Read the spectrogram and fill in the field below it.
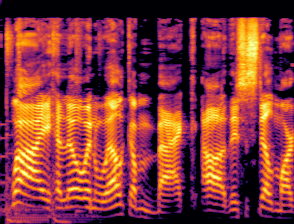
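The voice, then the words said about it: Sinister, villainous put-on voice. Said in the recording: “I'm just using this nefarious voice”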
